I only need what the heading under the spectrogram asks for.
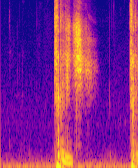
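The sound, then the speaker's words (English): A person vocally imitates the heavy, forceful thwack punch sound effect of the Indiana Jones films: a loud, sharp, noisy burst with a brief breathy tail, followed a moment later by a second shorter smack. “Yeah, that's what I was saying, is those indie movies, really, it's a lot of punching, and they're all those very forceful, heavy sound effect thwack punches, you know?”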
